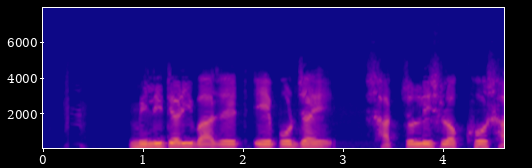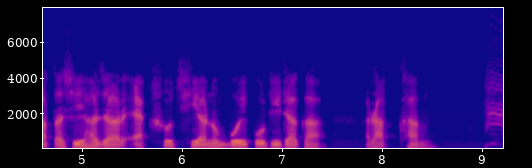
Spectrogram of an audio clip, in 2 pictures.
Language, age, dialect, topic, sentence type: Bengali, 25-30, Rajbangshi, banking, statement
